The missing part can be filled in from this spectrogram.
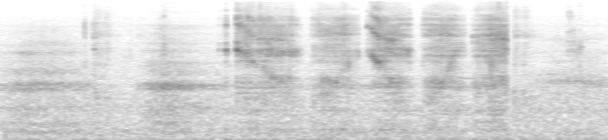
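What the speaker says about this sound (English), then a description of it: "I'm just cutting these ridges in randomly, really, just see what happens, see if it'll work." File rasping ridges into a bobby pin to make a lock-pick rake: a series of short, close scraping strokes in an irregular rhythm, fairly quiet, with no talk.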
